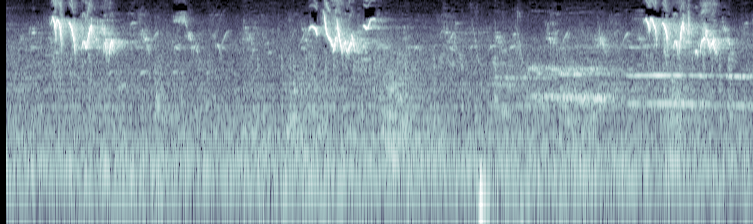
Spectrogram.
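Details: Indian robin singing: three short bursts of sweet, high warbled phrases with sharp down-slurred notes, separated by pauses of about two seconds; a faint steady whistle of another bird in the background.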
